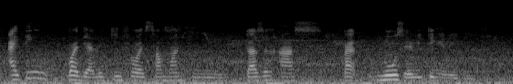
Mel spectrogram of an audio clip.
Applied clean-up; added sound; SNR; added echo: none; none; none; none.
